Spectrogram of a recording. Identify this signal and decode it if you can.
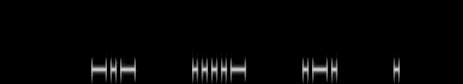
Morse code, heard as a keyed tone, about 25 wpm, spaced as for 12 wpm, 700 Hz. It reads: K4RE
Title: USA Call Signs - 4 Characters - 4x Character Spacing - 25wpm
